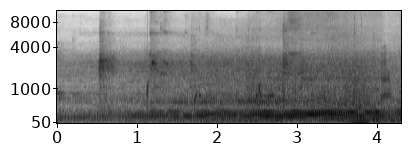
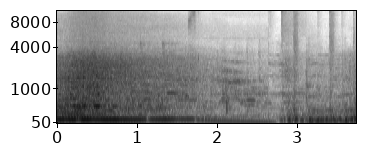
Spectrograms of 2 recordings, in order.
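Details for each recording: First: Honda Beat FI scooter with total electrical failure, no electric or kick start, checked at relays and fuses: kick thumps, then the engine catches to a steady, slightly uneven idle; it starts but only with difficulty. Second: Honda Beat FI scooter with total electrical failure that wouldn't start by button or kick; jumpered from another battery, it idles with a steady low hum before fading, running normally.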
